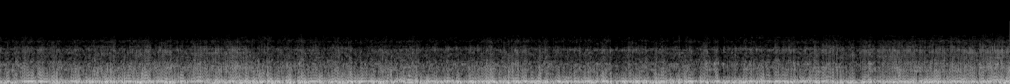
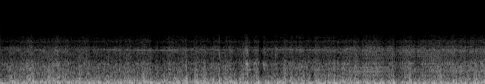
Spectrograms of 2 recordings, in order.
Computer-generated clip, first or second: first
